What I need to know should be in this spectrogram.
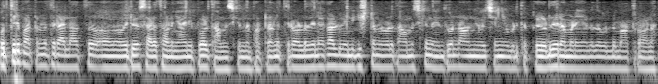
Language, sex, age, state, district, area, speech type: Malayalam, male, 18-30, Kerala, Pathanamthitta, rural, spontaneous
